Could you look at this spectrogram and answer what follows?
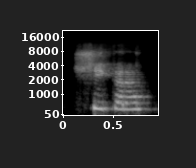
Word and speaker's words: Xícara: A proparoxítona é aquela em que a antepenúltima sílaba é a mais forte. E ela deve obrigatoriamente ter ou o acento agudo ou o acento circunflexo, como mostramos aqui no exemplo. Ó. Xícara, o xi é o mais forte e o i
